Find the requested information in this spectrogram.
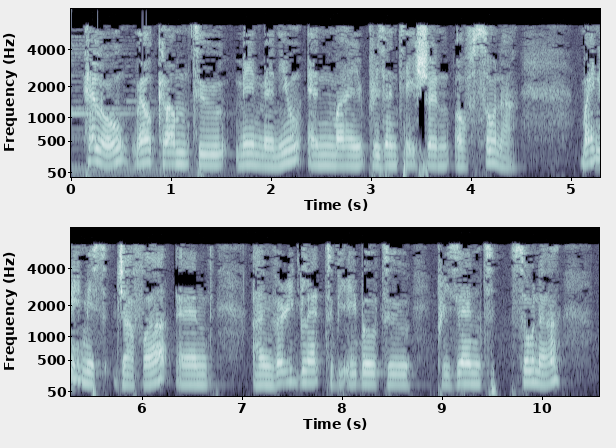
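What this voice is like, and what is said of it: Singaporean English accent. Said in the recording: “my accent is a little queer ... I'm not from England or from America or Australia ... I'm from this little tiny island country called Singapore”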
